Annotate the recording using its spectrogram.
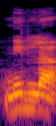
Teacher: اللہ کو باریک پڑھیں گے اور کھڑا زبر ہے تو ایک الف کے برابر کھینچیں گے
